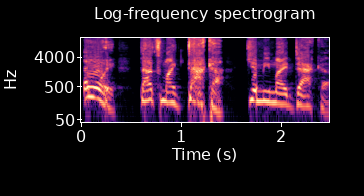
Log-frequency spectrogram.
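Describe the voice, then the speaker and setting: This raspy, put-on character voice sits at a middle pitch and moves at a moderate pace. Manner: aggrieved, demanding.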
